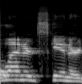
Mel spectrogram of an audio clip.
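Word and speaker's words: Lynyrd Skynyrd: Pronounced Leonard Skinner is definitely has the best songs by Skinner on it and deserves a shout, too.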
